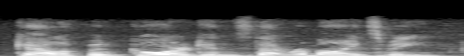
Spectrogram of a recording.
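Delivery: loud, booming exclamation; a big giant's sudden outburst; Hagrid exclaiming. Acted. Hagrid remembering something, a booming outburst.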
